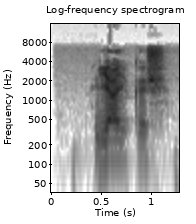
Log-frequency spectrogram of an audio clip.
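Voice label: "лёлькыш", Komi, male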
